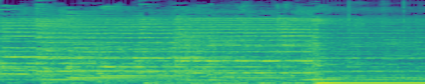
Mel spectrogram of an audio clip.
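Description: Electronic keyboard playing the instrumental introduction to a bolero, with held chords; a loud, deep bass note comes in about three seconds in and holds.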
